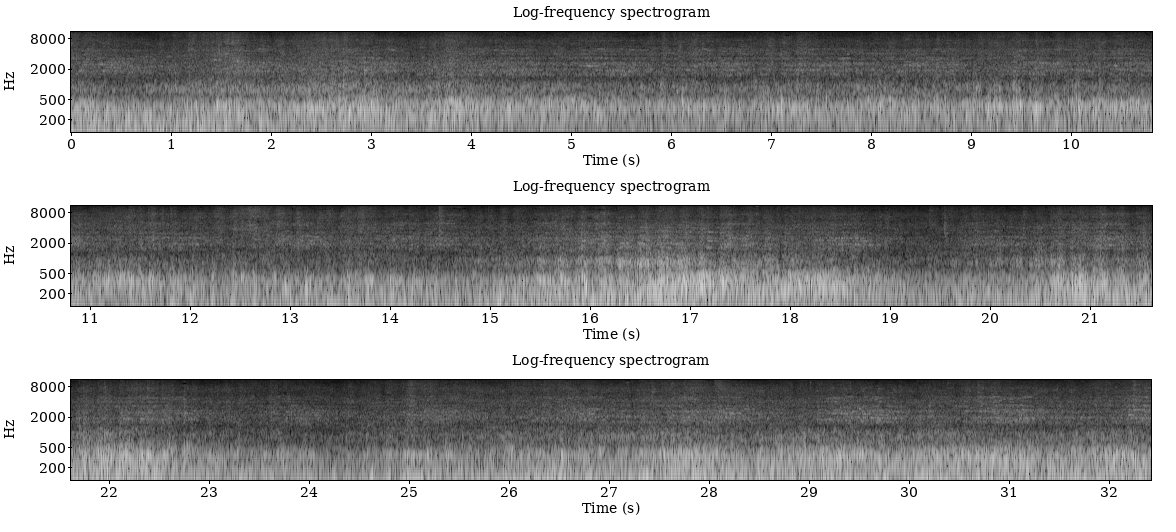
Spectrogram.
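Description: Freight cars of a CSX mixed freight train rolling past close by: a loud, steady rolling rumble with wheel clicks and rattling from hoppers, boxcars and tank cars. The sound swells and eases a little as the cars go by.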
